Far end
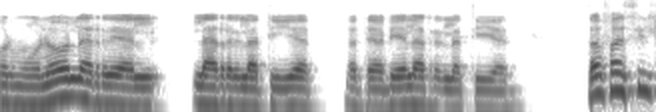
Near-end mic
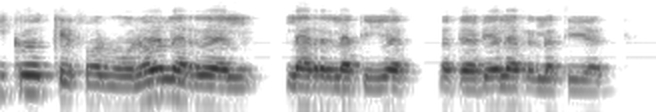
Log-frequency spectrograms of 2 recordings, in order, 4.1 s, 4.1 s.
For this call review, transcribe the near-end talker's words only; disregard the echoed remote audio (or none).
none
